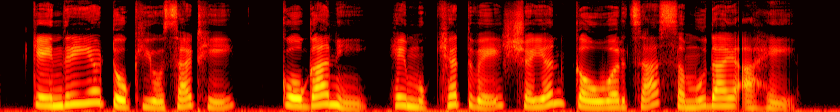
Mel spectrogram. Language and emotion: Marathi, neutral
